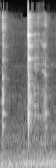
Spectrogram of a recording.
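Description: A spoon clinks against a bowl while a small amount of skin whitening powder is mixed into flaxseed gel, giving two or three short, close taps.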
